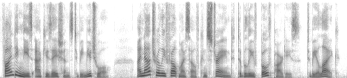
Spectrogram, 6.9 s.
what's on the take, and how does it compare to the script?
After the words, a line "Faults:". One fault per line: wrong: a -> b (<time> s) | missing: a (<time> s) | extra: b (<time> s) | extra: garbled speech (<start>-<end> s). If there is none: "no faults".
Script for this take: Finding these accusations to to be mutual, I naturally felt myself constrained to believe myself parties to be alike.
Finding these accusations to be mutual, I naturally felt myself constrained to believe both parties to be alike.
Faults:
missing: to (1.6 s)
wrong: myself -> both (5.2 s)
